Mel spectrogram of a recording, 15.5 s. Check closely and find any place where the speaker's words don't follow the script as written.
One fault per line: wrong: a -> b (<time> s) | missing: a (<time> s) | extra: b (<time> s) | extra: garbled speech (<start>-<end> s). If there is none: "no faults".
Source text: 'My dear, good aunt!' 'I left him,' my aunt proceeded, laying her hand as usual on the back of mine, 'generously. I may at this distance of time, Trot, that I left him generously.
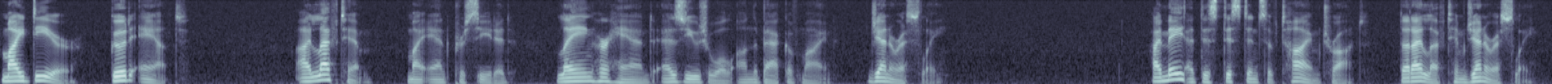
no faults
